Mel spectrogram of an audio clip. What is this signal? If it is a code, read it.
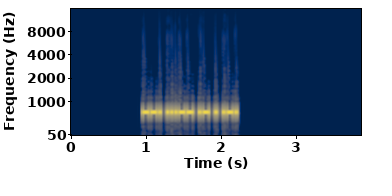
Morse code, heard as a keyed tone, about 46 wpm, 700 Hz. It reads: G3AER
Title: DXCC-100 Call Signs - 5 Characters - Repeated 3x - 45wpm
